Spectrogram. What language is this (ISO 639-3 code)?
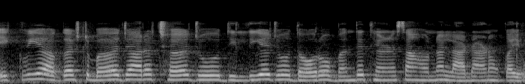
snd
